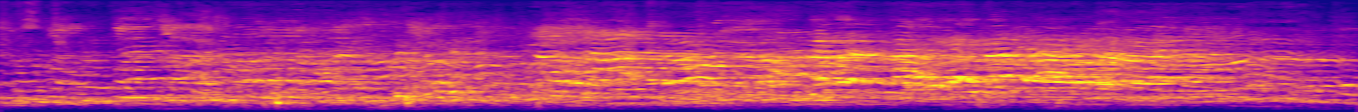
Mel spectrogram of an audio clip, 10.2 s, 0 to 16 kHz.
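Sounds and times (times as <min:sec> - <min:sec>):
laughter: 0:00.0 - 0:09.8
guitar: 0:00.0 - 0:10.1.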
